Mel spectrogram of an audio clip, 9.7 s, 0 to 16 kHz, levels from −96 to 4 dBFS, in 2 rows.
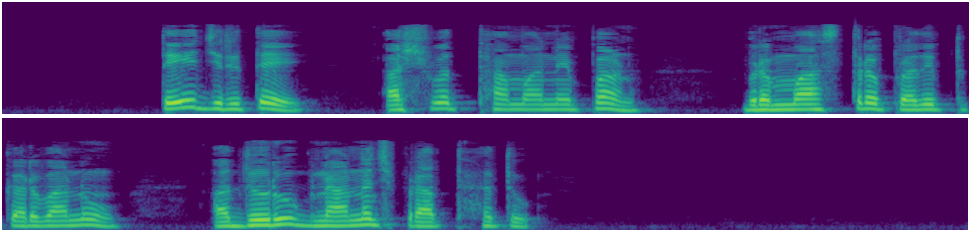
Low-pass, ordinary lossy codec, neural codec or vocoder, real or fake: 7.2 kHz; AAC, 48 kbps; none; real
